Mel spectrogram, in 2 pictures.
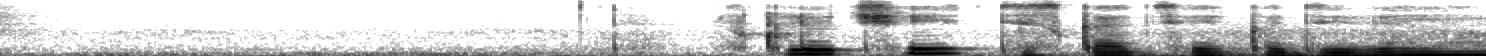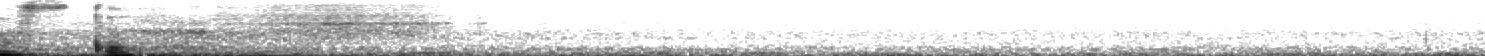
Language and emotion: Russian, sad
